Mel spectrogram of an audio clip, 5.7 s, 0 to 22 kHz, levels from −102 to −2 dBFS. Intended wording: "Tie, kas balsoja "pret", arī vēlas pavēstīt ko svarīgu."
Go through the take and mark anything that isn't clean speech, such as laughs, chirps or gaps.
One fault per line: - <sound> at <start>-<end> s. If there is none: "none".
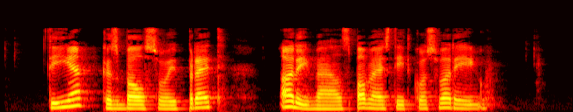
none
